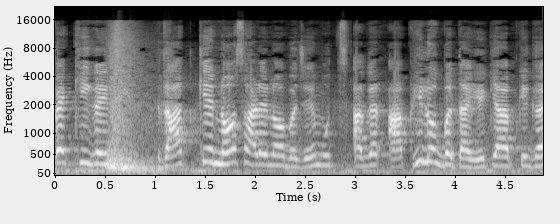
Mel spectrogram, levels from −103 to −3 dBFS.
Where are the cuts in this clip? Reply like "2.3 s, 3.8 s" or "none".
0.9 s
